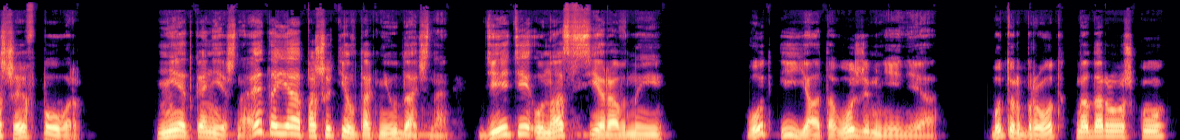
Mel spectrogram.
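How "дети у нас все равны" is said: usual speaking voice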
